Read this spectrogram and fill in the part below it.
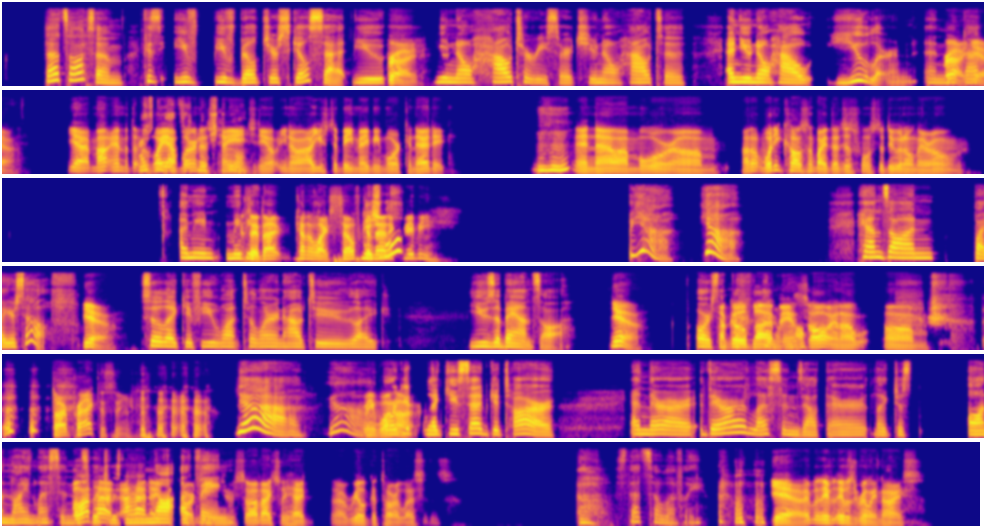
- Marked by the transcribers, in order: stressed: "you"; lip smack; tapping; scoff; laugh; laugh; stressed: "not"; other background noise; chuckle
- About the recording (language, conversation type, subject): English, unstructured, How do you discover the most effective ways to learn new things?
